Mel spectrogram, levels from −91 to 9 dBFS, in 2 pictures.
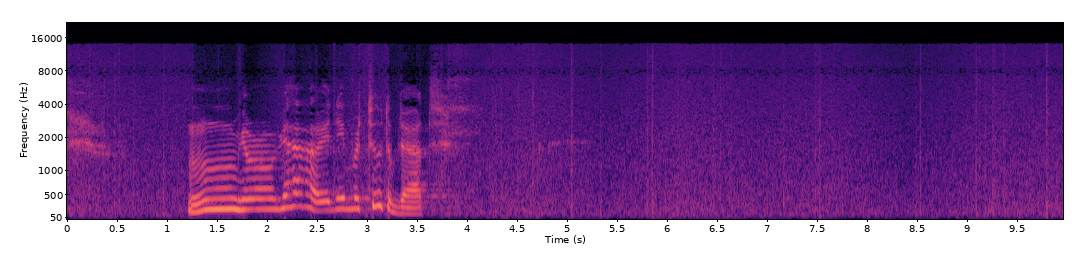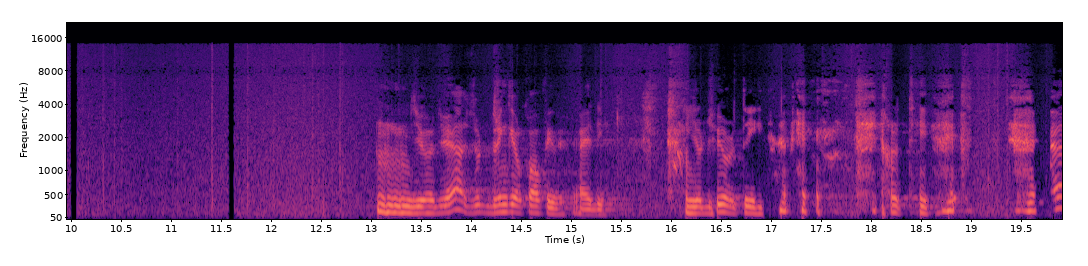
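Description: Right from the start there's gain pumping, with a level swing of roughly 15 dB. It sounds squashed and breathing, most likely from input gain set too high with a fast limiter clamping down.

Then there's AAC frame loss with muting at 9.99 to 10.06 s and again at 11.57 to 11.63 s, holes of 70 and 60 ms, which fits about seven and six lost 10 ms frames. The decoder zeroed those frames, so the sound fades out and back in softly, and the quiet room noise drops away with it.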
